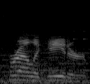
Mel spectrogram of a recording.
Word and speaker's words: Feraligatr: It's pronounced Feraligatr, but yeah, they just never updated it.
